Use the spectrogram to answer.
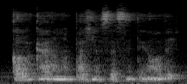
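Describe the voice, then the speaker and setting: A woman primary school teacher with a Brazilian Portuguese accent, giving a remote lesson slowly, step by step, and asking the class questions. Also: a little mellow. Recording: echoey room, distant mic, faint noise.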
